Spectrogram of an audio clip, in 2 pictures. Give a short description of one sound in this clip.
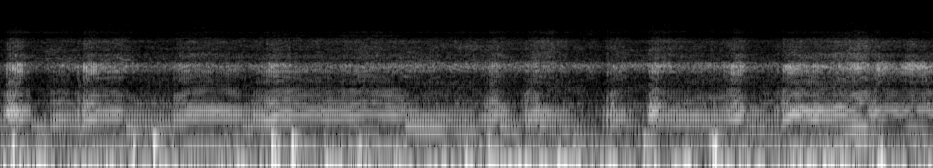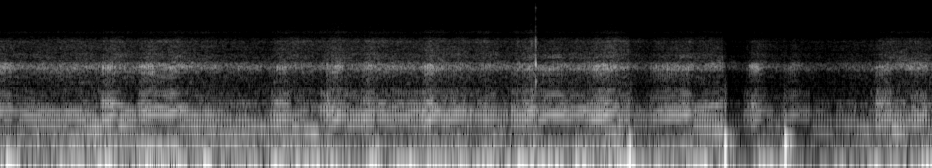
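Bicycle tyres roll fast over a dirt trail.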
